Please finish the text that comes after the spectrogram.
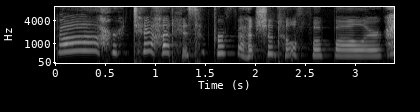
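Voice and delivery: high-pitched, drawn-out exasperated whine; mock exasperated wail. Viewer bursting with the contestant's secret, exasperated wail. Viewer voicing her pent-up stress.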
